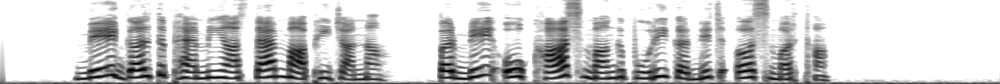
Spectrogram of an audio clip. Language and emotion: Dogri, disgusted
